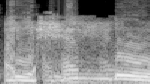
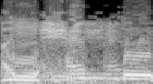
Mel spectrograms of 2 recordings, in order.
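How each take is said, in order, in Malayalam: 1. h തൊണ്ടയുടെ നടുവിൽ ആഴത്തിലാണ് ഉണ്ടാകുന്നത്. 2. h തൊണ്ടയുടെ നടുവിൽ ആഴത്തിലാണ് ഉണ്ടാകുന്നത്.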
